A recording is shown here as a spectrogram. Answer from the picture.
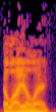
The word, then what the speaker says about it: Lila: Are you pronouncing that Lila or Lila? How do you pronounce that? Lila.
